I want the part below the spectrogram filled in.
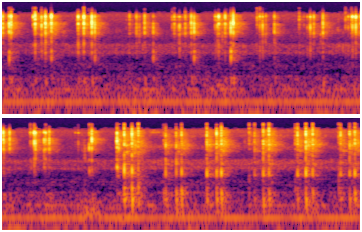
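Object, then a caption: Wax-filled glass candle jar with metal lid. A wax-filled candle in a glass jar with a silver metal lid and a label is tapped with long nails on the glass and the lid. The result is a quick run of light, bright, clicky taps over a steady low hum.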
